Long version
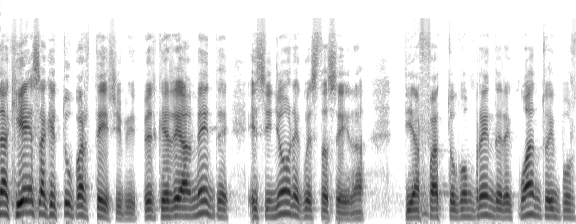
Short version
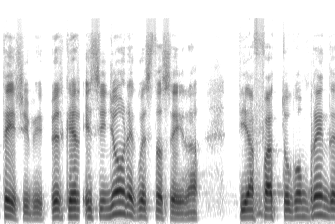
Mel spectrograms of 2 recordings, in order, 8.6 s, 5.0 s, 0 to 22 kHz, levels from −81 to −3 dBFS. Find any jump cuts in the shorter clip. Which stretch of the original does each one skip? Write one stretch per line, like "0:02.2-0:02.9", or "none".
0:02.5-0:03.6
